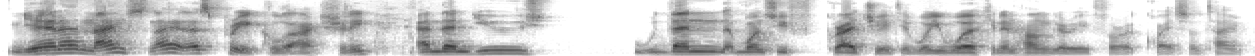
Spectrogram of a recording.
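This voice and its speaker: A man hosting a podcast who talks in a relaxed, encouraging way and thinks out loud while asking questions. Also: mid-range voice, moderate pace. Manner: chatty, encouraging, thinks aloud. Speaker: podcast host. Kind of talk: casual interview chat.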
